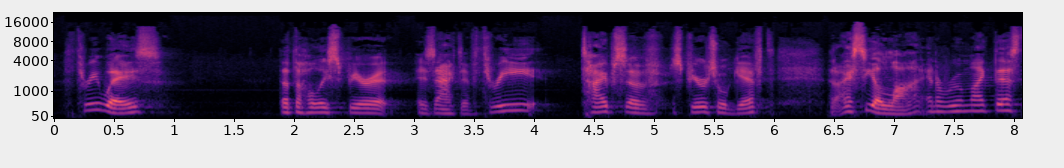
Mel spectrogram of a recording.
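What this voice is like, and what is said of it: Hoarse, fading voice. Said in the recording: “I'm totally losing my voice. I was sick earlier this week, and it's coming through.”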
